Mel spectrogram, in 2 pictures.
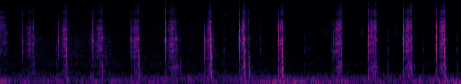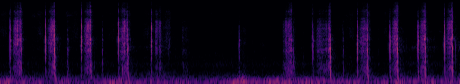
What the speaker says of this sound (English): you can take the back of your knife, yeah, and just start scraping down like this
